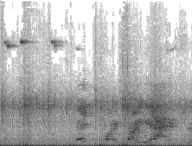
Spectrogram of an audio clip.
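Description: Low, steady rumble of a road vehicle running, with a person's voice over it in the second half.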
